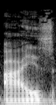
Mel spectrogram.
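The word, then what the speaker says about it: Iz: destroy the anomalies and it's pronounced eyes sir warning anomalies can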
